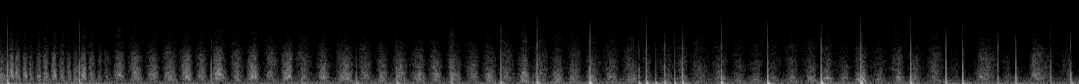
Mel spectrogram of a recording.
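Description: Fingertips and nails scratch and rub a soft white fabric throw pillow with lettering and pom-pom fringe close to the microphone. The result is a steady run of quick, rhythmic scratchy strokes with a muffled, low-heavy texture, broken by sharper, louder ticks toward the end.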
